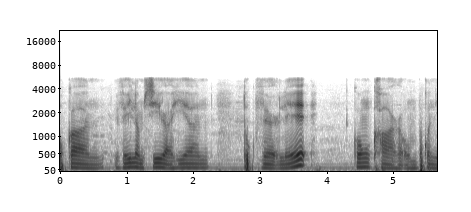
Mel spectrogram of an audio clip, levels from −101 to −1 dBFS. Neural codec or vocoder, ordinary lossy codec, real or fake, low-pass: none; none; real; 5.4 kHz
